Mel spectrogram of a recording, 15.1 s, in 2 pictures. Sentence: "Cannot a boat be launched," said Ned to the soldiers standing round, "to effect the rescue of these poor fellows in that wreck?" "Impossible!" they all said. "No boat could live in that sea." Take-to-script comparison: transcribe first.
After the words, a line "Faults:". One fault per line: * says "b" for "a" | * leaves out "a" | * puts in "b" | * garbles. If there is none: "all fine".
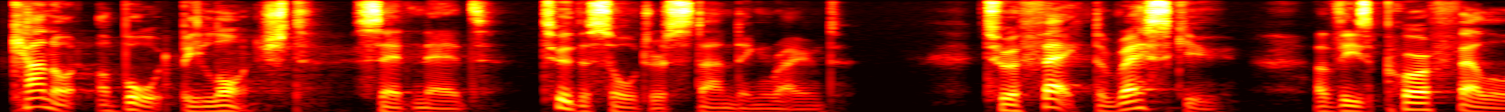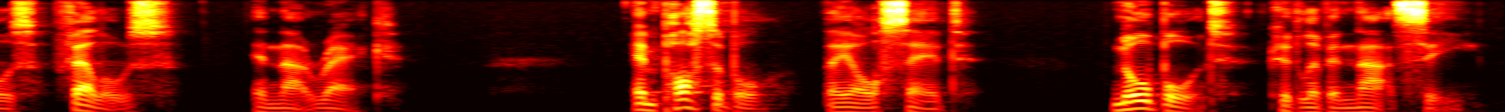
"Cannot a boat be launched," said Ned to the soldiers standing round, "to effect the rescue of these poor fellows fellows in that wreck?" "Impossible!" they all said. "No boat could live in that sea."
Faults:
* puts in "fellows"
